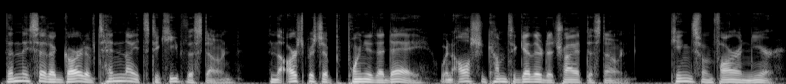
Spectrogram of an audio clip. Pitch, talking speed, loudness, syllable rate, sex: 110 Hz, 245 wpm, -17 LUFS, 5.9 syllables/s, male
